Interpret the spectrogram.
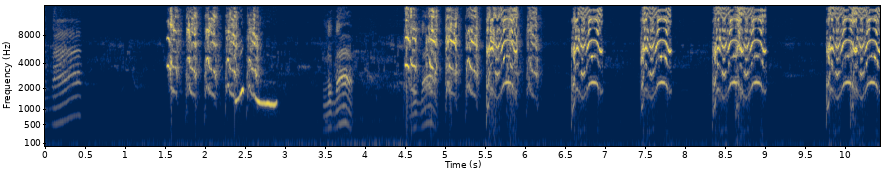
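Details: Pet ringneck parrot talking. It gives bursts of harsh, nasal, harmonic syllables in quick clusters, with a few rising and falling squeaks and short pauses between phrases.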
